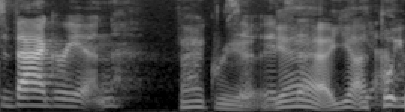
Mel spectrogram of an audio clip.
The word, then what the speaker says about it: Vagrein: time for us well i'm pronouncing it the only way i know how to read it because i've never heard the name it's vagrian yeah yeah i thought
